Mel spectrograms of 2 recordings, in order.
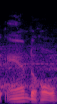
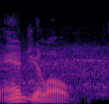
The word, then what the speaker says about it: Angelo: how to say it I want to say it's and hold but that's not right it's Angelo Angelo with it and here's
